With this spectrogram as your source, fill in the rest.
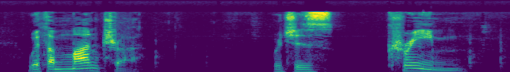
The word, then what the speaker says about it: Kreem: a mantra, which is cream. K R E E M or K R I M or K R Y M. You can spell it however you want. But it's pronounced kreem.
